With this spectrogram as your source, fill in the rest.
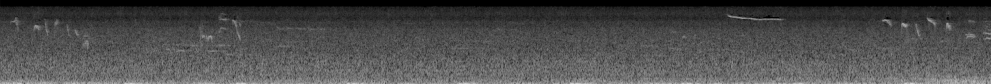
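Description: A shallow stream rushes and splashes steadily over rocks.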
